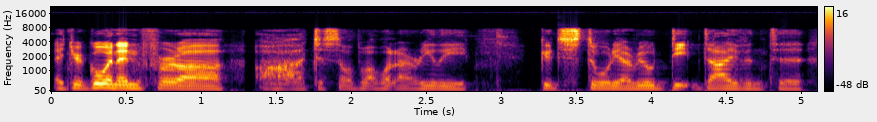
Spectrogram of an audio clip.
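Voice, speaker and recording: A man's voice: mid-range voice, steady tone, normal speed, lo-fi sound. A man chatting casually and enthusiastically as a podcast host. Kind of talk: casual chat.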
